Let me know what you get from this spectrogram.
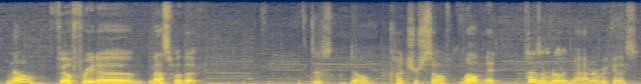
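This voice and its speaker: A gravelly, somewhat dark-voiced monster hunter acted by a man talks straight to his rookie in an audio roleplay. He is blunt but easygoing, halting often and leaving long pauses, with faint music behind him. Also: fairly high pitch, huge pitch swings, exaggerated voice. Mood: casual, offhand. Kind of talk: audio roleplay acting addressed to the listener.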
